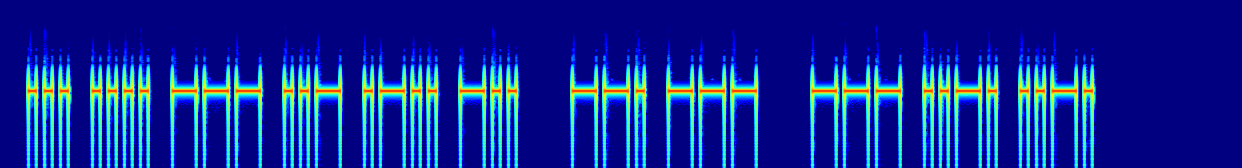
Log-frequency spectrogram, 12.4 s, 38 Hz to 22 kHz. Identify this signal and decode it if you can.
Morse code, heard as a keyed tone, about 14 wpm, 700 Hz. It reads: SHOULD GO OFF
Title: A Sound Of Thunder 15wpm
